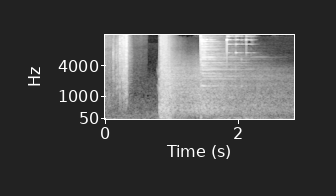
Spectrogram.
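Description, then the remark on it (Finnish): Loud, sharp rifle shots crack outdoors, two or three in quick succession, followed by a bright metallic ring and fainter pings as sheet-metal targets are struck from 900 metres and knocked over. “Ammun silti peltiset jantteritaulut ensimmäistä kertaa 900 metristä kumoon.”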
